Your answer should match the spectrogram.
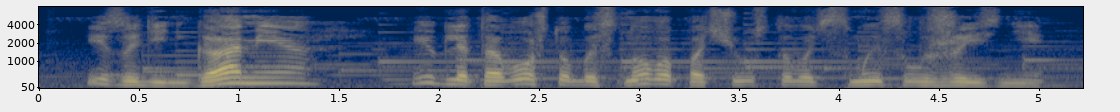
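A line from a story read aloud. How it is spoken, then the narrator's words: Sighing. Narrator (Russian): вздохнул я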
